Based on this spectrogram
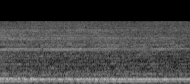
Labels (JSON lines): {"label": "anthrophony, boat engine", "recorder": "SoundTrap 500"}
